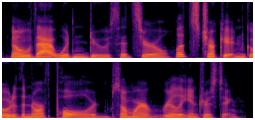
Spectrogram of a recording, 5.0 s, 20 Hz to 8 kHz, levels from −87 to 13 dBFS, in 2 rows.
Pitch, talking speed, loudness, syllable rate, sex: 195 Hz, 225 wpm, -22 LUFS, 5.9 syllables/s, female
